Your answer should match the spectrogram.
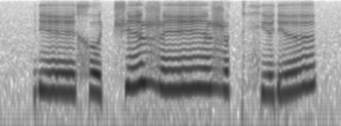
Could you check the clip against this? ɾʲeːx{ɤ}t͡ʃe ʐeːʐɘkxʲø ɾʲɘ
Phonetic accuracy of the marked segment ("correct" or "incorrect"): correct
